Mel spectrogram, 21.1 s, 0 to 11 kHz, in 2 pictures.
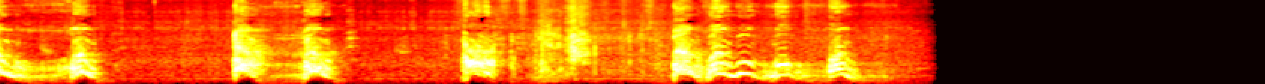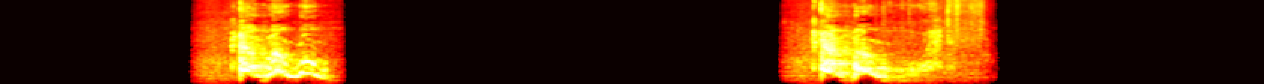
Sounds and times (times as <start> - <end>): Bow-wow: 0.0 - 1.0, 2.0 - 3.0, 3.9 - 5.0, 5.6 - 7.2, 12.5 - 13.4, 17.4 - 18.5
Yip: 0.0 - 1.0, 2.0 - 3.0, 3.9 - 4.3, 5.6 - 7.2, 12.5 - 13.4, 17.4 - 18.0.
